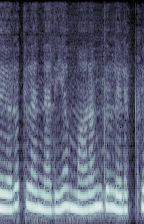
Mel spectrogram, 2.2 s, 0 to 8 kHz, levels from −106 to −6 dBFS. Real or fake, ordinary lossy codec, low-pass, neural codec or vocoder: fake; none; none; codec, 16 kHz, 0.4 kbps, LongCat-Audio-Codec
